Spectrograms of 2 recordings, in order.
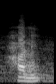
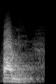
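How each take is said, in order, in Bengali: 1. শব্দটা h ধ্বনি দিয়ে শুরু হয়। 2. শব্দটা p ধ্বনি দিয়ে শুরু হয়। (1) "নোয়াখালীতে কি বলে?" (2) "ঢাকায় একটা শব্দ কি বলি?"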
